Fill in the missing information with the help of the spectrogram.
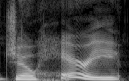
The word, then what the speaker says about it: Johari: And it actually is pronounced Johari window because it was two names put together, Joe and Harry put together.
